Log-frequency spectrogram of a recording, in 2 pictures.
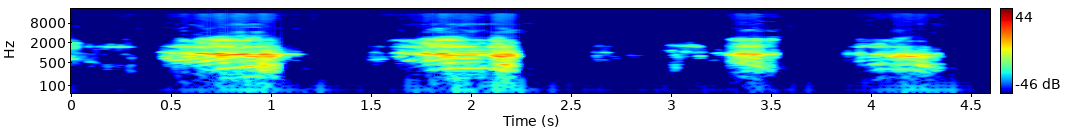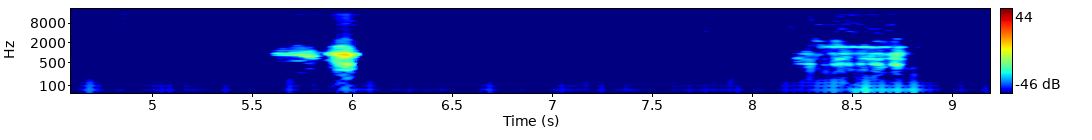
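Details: Carpathian stag, a red deer, bellowing in the Bucovina mountains, Romania, during the 29 September 2022 rut: two long, hoarse, deep roars followed by shorter grunting bellows that trail off into quiet, then a faint final groan.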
